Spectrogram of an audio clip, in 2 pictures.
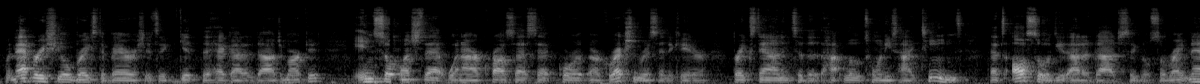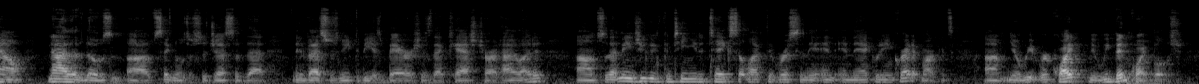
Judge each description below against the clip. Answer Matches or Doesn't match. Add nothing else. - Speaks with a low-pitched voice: Matches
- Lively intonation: Doesn't match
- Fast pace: Matches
